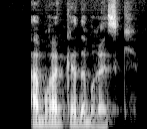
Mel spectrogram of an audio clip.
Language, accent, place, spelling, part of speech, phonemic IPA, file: French, France, Lyon, abracadabresque, adjective, /a.bʁa.ka.da.bʁɛsk/, LL-Q150 (fra)-abracadabresque.wav
- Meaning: alternative form of abracadabrantesque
